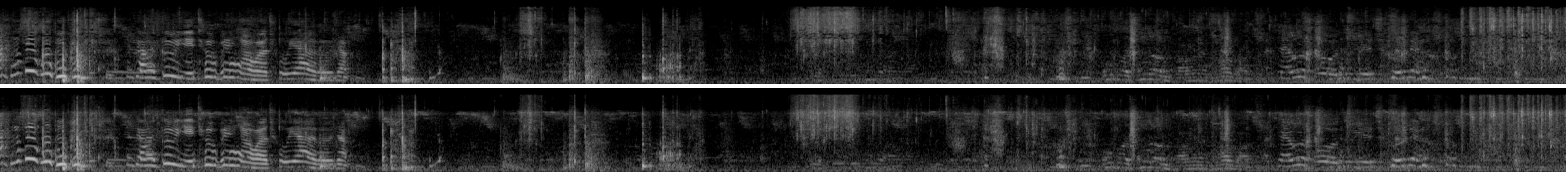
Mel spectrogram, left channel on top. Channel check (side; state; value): both; normal; correlation 0.54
